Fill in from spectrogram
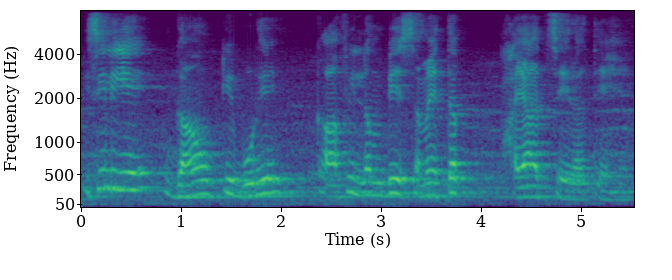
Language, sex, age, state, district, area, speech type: Urdu, male, 18-30, Bihar, Darbhanga, urban, spontaneous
